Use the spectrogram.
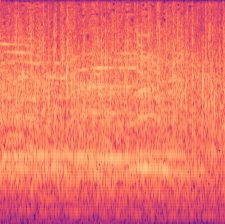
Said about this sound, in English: He's getting a huge ovation down there. My goodness, they're all on their feet. And they're cheering him on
